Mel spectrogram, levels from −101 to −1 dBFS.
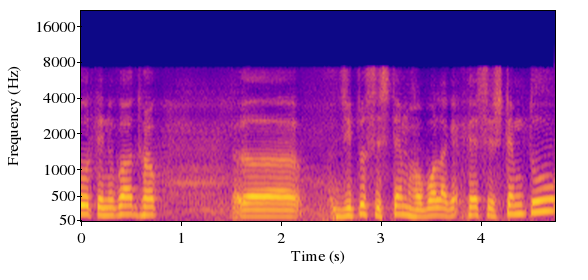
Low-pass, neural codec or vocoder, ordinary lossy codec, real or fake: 7.2 kHz; codec, 24 kHz, 0.9 kbps, DualCodec; none; fake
